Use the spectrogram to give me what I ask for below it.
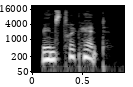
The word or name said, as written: venstrekant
